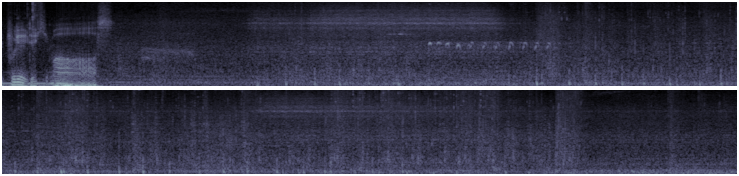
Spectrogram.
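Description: Footsteps walk on hard stone ground.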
